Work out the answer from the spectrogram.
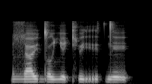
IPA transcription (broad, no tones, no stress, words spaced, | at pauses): ɮay̯ dɔʎacʰy rʲɘt dẽ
